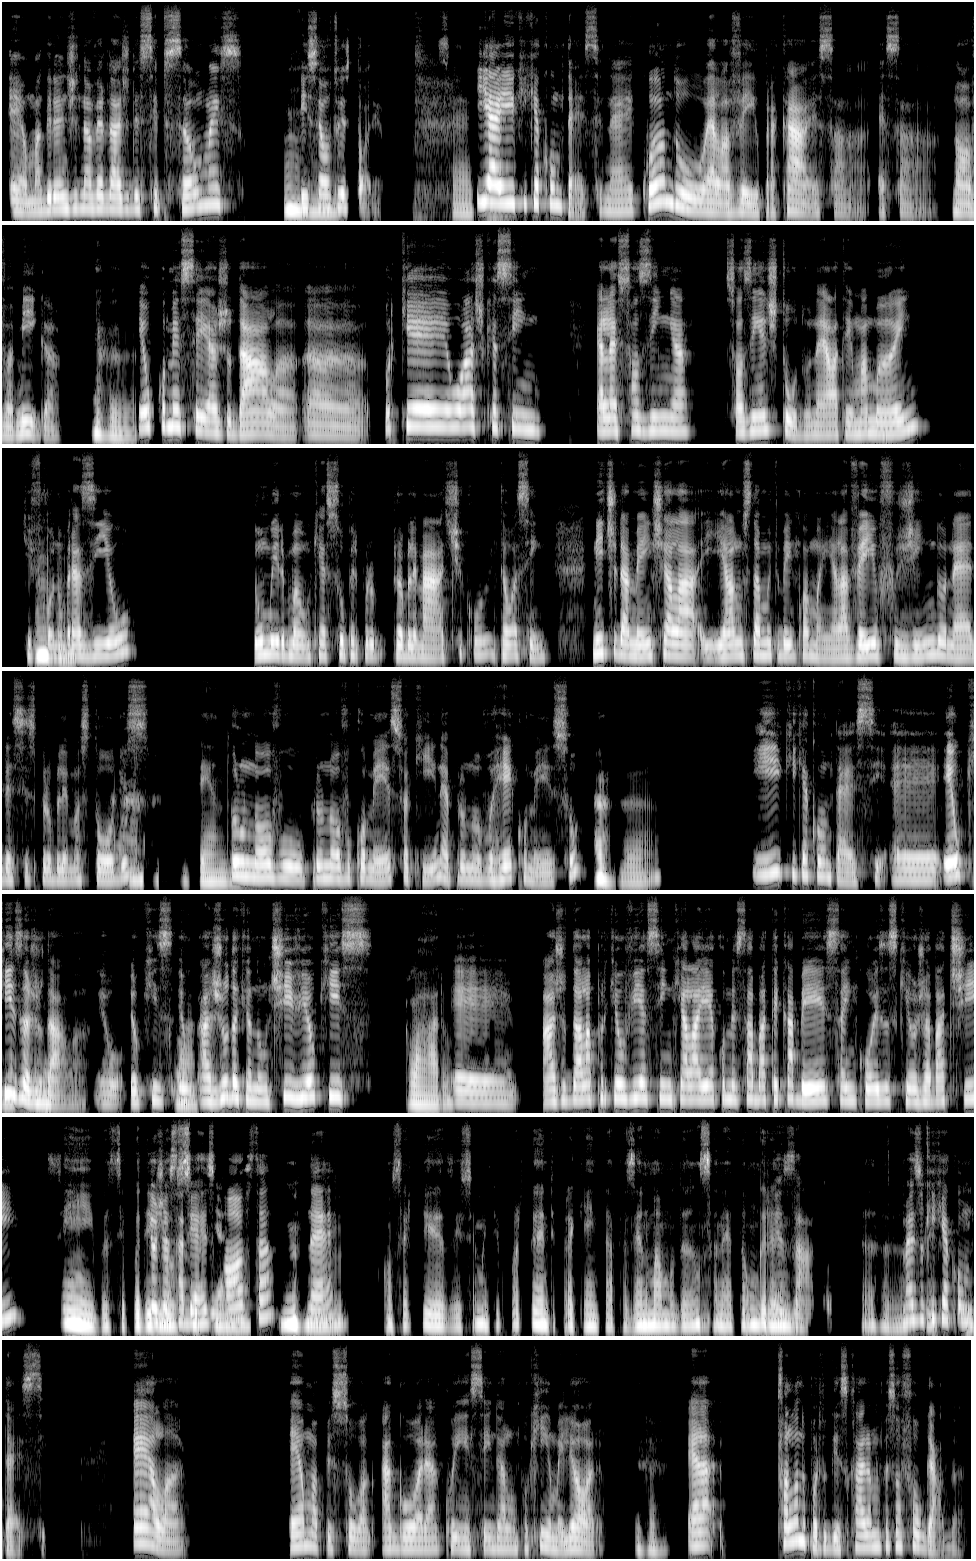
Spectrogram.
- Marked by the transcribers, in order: other background noise; tapping; unintelligible speech
- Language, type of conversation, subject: Portuguese, advice, Como posso manter limites saudáveis ao apoiar um amigo?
